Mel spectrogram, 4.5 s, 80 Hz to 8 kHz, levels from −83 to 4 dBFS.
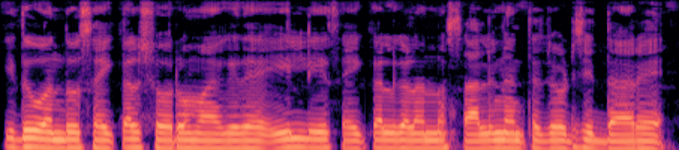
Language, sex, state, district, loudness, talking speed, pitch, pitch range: Kannada, male, Karnataka, Koppal, -16 LUFS, 130 wpm, 110 Hz, 110-115 Hz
